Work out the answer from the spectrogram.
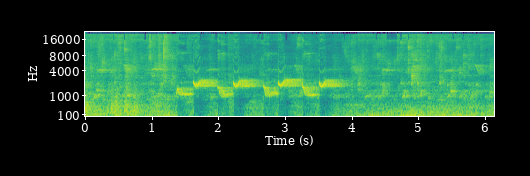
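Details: Papuan beach bulbul singing a loud, penetrating song: four repeated two-part whistled phrases, each a lower note jumping to a higher held note, about every 0.6 seconds, over a steady background hiss.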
